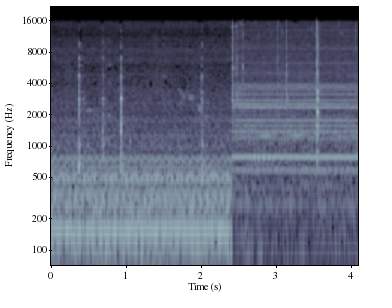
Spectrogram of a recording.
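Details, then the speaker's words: Ford F350 6.9L IDI diesel during injection pump replacement: an electric fuel pump runs with a steady hum and light ticking while the lines are bled of air; normal pump operation. "obviously as you can hear i got the an electric fuel pump on here"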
